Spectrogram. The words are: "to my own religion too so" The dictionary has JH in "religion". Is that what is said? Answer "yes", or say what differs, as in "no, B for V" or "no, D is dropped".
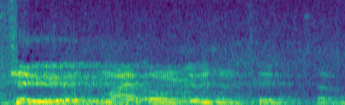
no, SH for JH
